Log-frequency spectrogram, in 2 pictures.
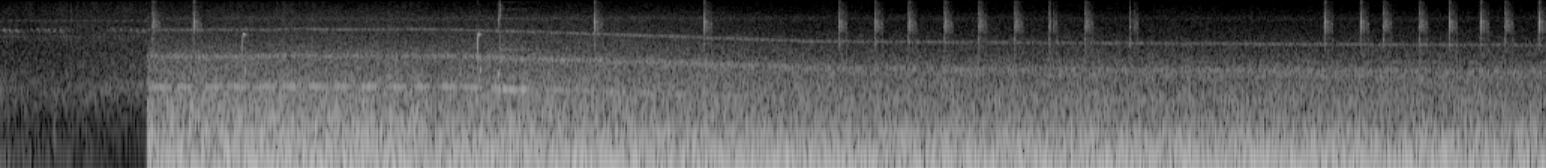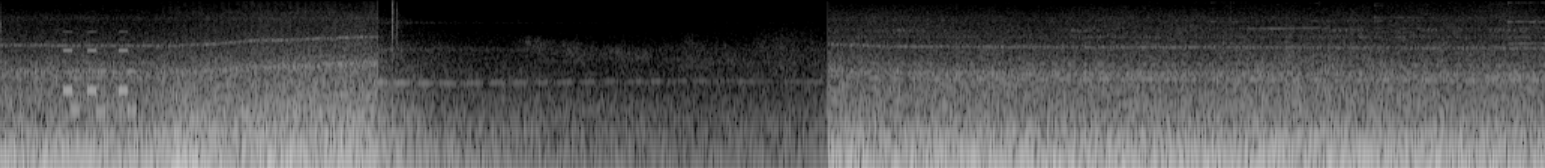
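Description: A hovering car's engine drones with a high whine.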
